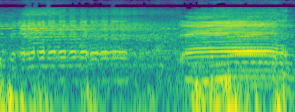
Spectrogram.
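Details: Zwartbles ewes (Ovis aries) being moved to a fresh pasture on a sunny summer day at a farm in County Kilkenny, Ireland, give two wavering, nasal bleats, the second louder and steadier; grasshoppers are plentiful there.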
